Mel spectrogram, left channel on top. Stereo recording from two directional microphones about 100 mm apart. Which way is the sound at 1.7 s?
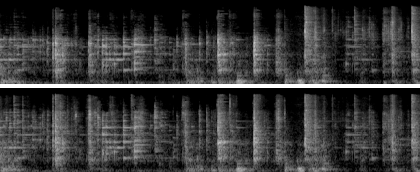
35° right (ahead or behind).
